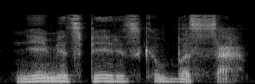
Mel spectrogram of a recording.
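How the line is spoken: Muttered. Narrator (Russian): пробормотал он

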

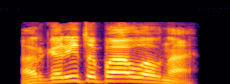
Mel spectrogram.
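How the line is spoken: Shouting. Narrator (Russian): прокричал

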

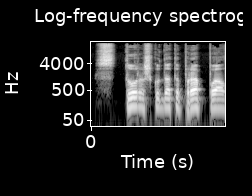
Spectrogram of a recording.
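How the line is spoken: Plain. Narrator (Russian): сказал он

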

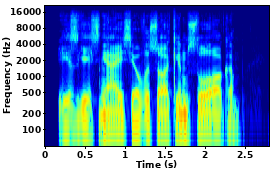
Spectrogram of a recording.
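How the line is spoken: Quiet speech. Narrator (Russian): тихо проговорил Корт

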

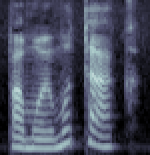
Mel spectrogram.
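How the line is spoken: Plain. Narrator (Russian): ответила Гвен

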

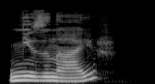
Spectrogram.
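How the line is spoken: Ominous drawl. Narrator (Russian): Как-то нехорошо протянула Альфииса

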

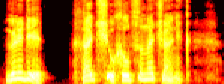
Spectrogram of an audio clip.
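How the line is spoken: Joyful slightly hoarse call. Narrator (Russian): радостно оповестил остальных чей-то хрипловатый голос

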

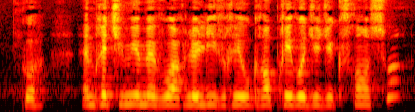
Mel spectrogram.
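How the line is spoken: Sneering question. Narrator (French): demanda Méloir en ricanant

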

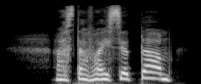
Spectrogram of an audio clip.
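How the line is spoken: Hoarse rasp. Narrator (Russian): прохрипела

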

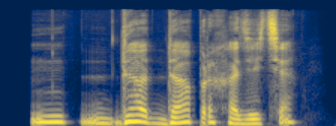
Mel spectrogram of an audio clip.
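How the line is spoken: Mumbled. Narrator (Russian): промямлила она

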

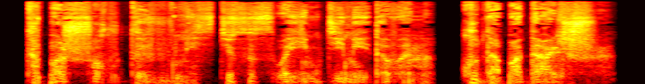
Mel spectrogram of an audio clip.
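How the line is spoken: Restrained angry hiss. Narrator (Russian): прошипел Иван, кое-как сдерживая себя

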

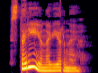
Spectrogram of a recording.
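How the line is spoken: Sighing. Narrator (Russian): вздохнула она

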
